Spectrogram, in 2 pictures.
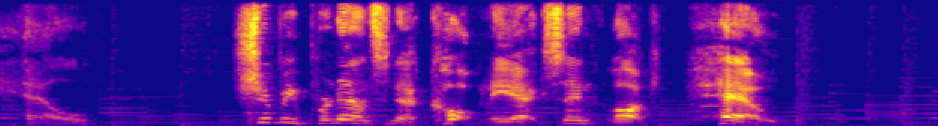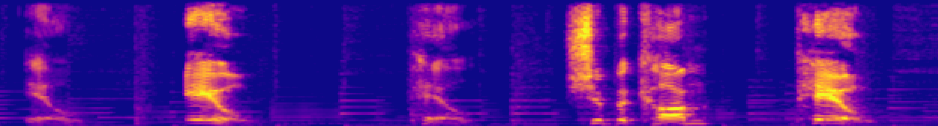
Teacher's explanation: the L Sound can sometimes sound like a w l to L for example in these words hell should be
